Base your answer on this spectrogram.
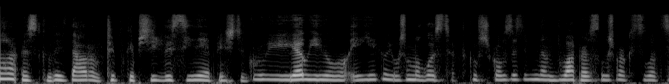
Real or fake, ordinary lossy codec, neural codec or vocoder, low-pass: fake; MP3, 48 kbps; codec, 16 kHz in and 24 kHz out, 0.4 kbps, LongCat-Audio-Codec, four codebook decoder; 10.8 kHz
